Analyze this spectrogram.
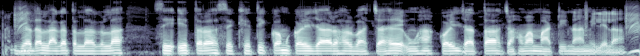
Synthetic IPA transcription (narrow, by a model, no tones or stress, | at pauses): d͡ʒɛd̪alaɡət̪ləɡla | seʔet̪əɾəɦsekʰet̪ikəmkəɪld͡ʒaɾəɦəlbad̪t͡ʃaɦeuɦãkəild͡ʒat̪aɦt͡ʃəɦʋamaʈinamḭlḛla̰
